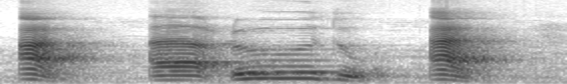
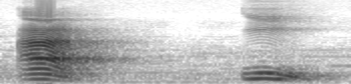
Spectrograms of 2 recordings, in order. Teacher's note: A dibaca dengan tipis, ya. Suaranya ke samping, ya. Kemudian menurun.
